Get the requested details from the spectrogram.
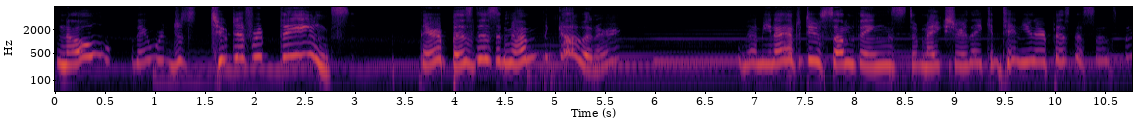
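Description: A put-on character voice with a high pitch moves at a moderate pace. Clear music plays in the background.

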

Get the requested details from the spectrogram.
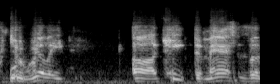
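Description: The sound is dry and close, with no echo. A man speaks over noticeable background noise. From Florida, St. Petersburg. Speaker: activist and author. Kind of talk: interview.

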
